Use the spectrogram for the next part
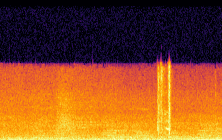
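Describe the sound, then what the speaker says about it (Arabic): A phone's camera-shutter click sounds as a screenshot is taken, a quick double snap standing out over faint background hiss. "اوكي ناخذ سكرين"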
